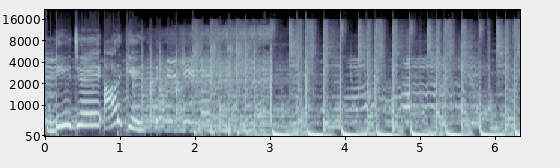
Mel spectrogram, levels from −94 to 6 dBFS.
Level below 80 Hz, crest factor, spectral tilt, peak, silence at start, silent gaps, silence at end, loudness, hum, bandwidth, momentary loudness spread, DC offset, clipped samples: -12 dBFS; 8 dB; -4.5 dB/octave; 0 dBFS; 0 s; none; 0 s; -9 LUFS; none; 16.5 kHz; 4 LU; under 0.1%; 0.2%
